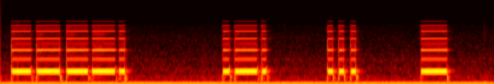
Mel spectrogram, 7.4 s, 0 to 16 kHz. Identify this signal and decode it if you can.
Morse code, heard as a keyed tone, about 14 wpm, spaced as for 7 wpm, 560 Hz. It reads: 9 RST
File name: curso / ejercicio 33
